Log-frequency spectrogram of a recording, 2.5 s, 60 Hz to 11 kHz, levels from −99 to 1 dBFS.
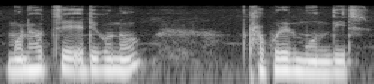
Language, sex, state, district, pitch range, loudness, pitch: Bengali, male, West Bengal, Cooch Behar, 125-145 Hz, -14 LUFS, 140 Hz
